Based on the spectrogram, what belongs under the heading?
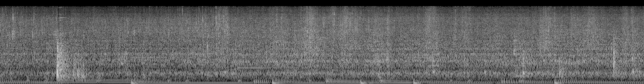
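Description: Meat sizzling in hot bacon fat in a heavy Dutch oven as it is stirred and deglazed with raspberry vinegar; a steady hiss, with a sharp clink of the utensil against the pot about half a second in.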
